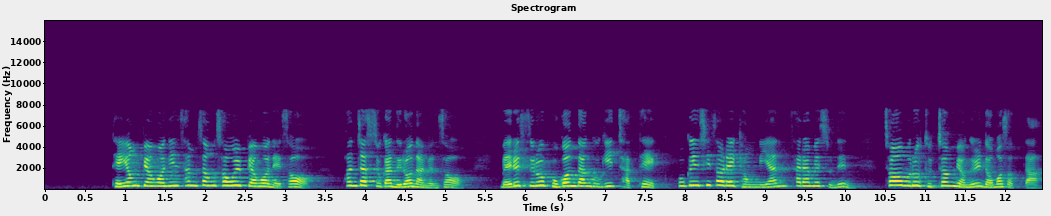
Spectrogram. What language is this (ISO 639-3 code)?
kor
